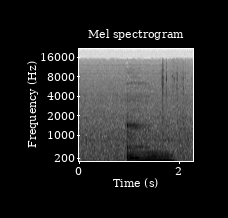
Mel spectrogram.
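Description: A man's drawn-out hesitation sound "uh", held for about a second and starting halfway in, after a second of quiet room tone.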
